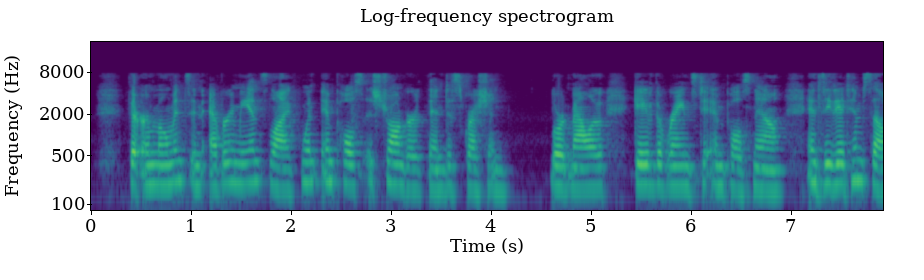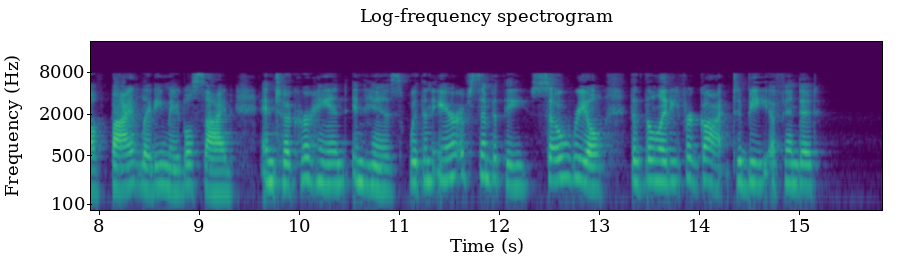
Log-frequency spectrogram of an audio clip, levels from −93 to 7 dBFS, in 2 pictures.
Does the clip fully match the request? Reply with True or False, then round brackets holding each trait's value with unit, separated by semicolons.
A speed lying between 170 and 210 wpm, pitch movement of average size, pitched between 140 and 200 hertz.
True (180 wpm; 3.1 semitones; 190 Hz)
